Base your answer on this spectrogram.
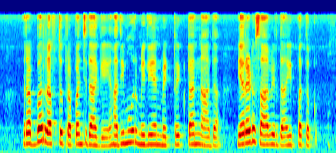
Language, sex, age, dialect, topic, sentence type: Kannada, female, 41-45, Northeastern, agriculture, statement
